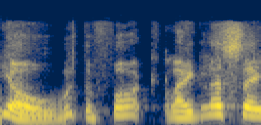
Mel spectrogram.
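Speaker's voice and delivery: ordinary delivery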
